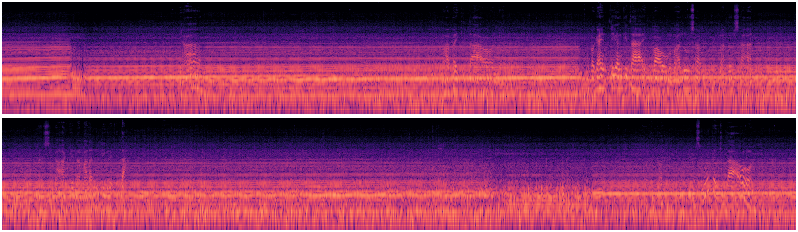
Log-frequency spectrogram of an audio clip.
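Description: Motorcycle engine running steadily at cruising speed. Its note climbs slightly at the start, steps down about a second and a half in, and holds an even hum for the rest of the ride.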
